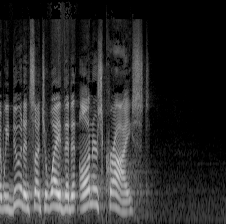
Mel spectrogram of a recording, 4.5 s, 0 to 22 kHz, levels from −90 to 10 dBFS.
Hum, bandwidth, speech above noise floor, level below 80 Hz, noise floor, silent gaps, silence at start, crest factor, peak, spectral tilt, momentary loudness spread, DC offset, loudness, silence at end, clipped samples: none; 16 kHz; 48 dB; -66 dBFS; -66 dBFS; none; 0 s; 18 dB; -2 dBFS; -4 dB/octave; 10 LU; under 0.1%; -17 LUFS; 1.7 s; under 0.1%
